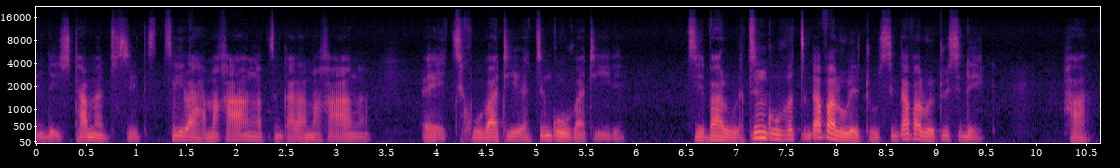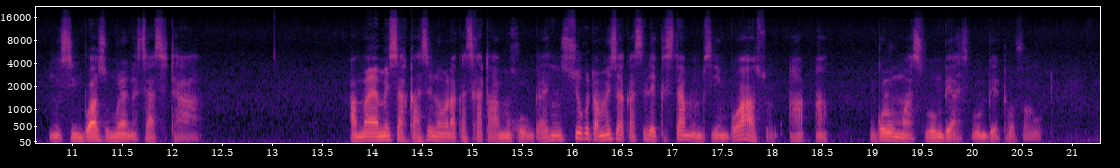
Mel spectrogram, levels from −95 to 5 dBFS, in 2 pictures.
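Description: From 4.35 to 5.47 s a short train of clicks ticks over the speech: about four sharp pops of much the same shape, arriving at an uneven pace of roughly 2.7 per second and standing out about 5 dB above the speech itself. The pulses are foreign to the recording rather than part of the sound, and their repeated, similar shape likely points to electrical interference from nearby equipment or a faulty connection or power supply.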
